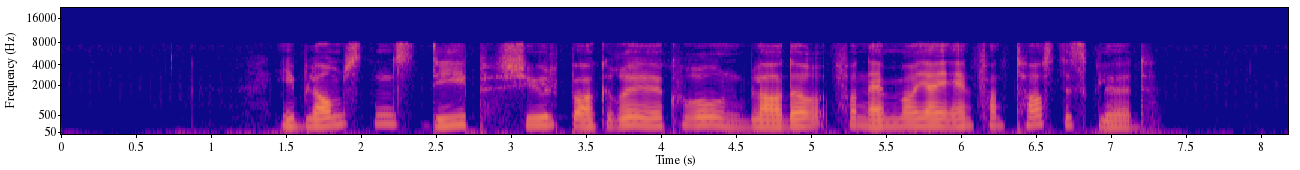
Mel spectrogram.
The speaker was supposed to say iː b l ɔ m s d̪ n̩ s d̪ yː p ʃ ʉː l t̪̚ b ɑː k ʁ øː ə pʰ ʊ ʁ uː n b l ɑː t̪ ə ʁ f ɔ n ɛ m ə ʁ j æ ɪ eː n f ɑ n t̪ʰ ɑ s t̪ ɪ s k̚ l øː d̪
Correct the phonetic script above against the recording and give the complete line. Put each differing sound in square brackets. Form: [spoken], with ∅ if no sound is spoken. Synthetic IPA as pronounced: iː b l ɔ m s [t̪] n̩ s d̪ yː p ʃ ʉː l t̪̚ b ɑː k ʁ øː ə [kʰ] ʊ ʁ uː n b l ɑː [d̪] ə ʁ f ɔ n ɛ m ə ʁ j æ ɪ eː n f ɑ n t̪ʰ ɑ s t̪ ɪ s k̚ l øː d̪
